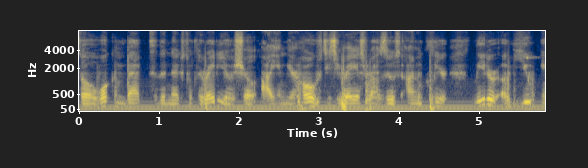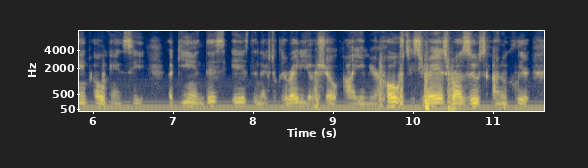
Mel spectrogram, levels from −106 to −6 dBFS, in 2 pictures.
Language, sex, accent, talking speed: English, male, American, 185 wpm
